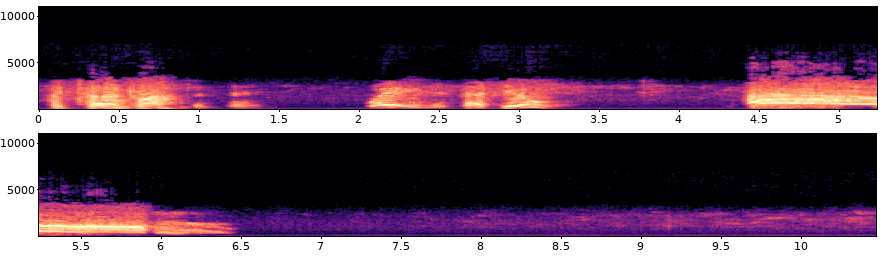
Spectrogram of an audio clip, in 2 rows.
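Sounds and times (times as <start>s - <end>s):
speech: 0.1s - 3.4s, 4.4s - 5.1s
man screaming loudly in terror: 4.4s - 6.5s.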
